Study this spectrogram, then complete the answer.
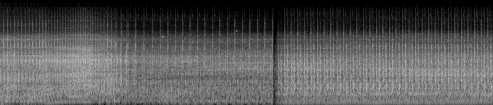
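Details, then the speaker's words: Fiat Siena with the oil warning light staying on and a loss of power: sharp, regular metallic knocking about four times a second from the front of the idling engine; bearing knock from low oil pressure. "Então, alguma coisa tem de errado aí com o motor, ó, tá ligado, né? Só que tá batendo lá na frente [Aplausos] bastante."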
